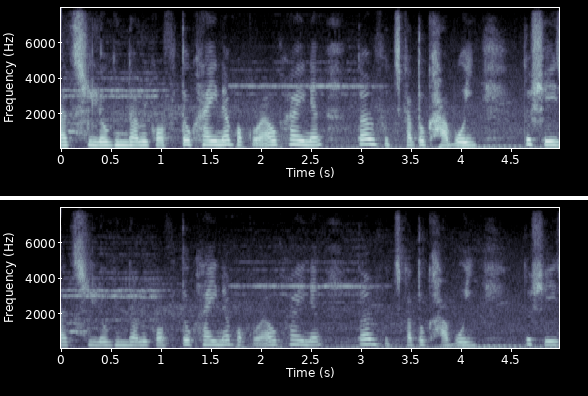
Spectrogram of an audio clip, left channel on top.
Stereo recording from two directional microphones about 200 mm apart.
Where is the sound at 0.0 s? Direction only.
35° left (ahead or behind).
